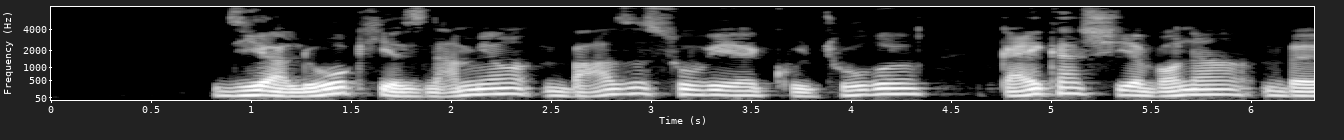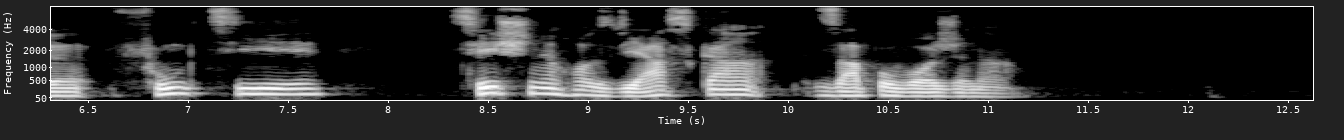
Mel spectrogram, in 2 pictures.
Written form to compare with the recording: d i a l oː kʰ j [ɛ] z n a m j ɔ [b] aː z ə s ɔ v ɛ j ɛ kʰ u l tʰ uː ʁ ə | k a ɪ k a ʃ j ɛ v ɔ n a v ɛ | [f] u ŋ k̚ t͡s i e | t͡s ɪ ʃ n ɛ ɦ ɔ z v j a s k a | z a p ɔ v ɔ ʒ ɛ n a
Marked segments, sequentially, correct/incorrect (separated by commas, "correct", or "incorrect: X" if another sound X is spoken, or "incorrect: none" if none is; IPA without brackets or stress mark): correct, correct, correct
